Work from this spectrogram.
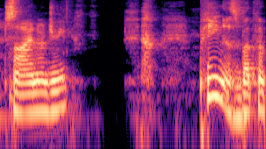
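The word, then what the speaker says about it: Psynergy: i use synergy so psy energy no like no it's synergy people keep arguing about this uh evie for example says that the p is silent so it's like synergy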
